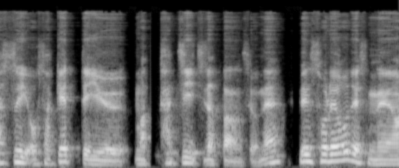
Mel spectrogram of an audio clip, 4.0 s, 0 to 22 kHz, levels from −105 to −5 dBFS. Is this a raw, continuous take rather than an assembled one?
no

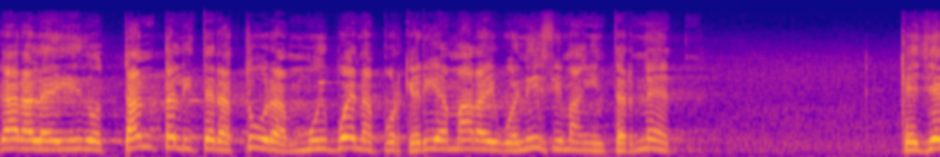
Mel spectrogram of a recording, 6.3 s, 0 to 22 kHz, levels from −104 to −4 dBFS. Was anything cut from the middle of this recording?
no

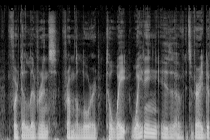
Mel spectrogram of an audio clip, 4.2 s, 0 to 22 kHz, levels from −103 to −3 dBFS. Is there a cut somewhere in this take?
no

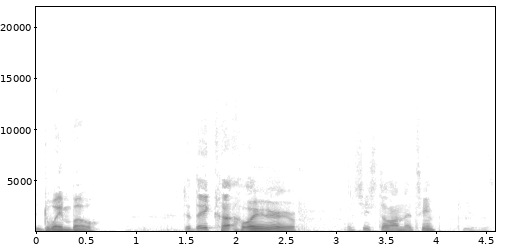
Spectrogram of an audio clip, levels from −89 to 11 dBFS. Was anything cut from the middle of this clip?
no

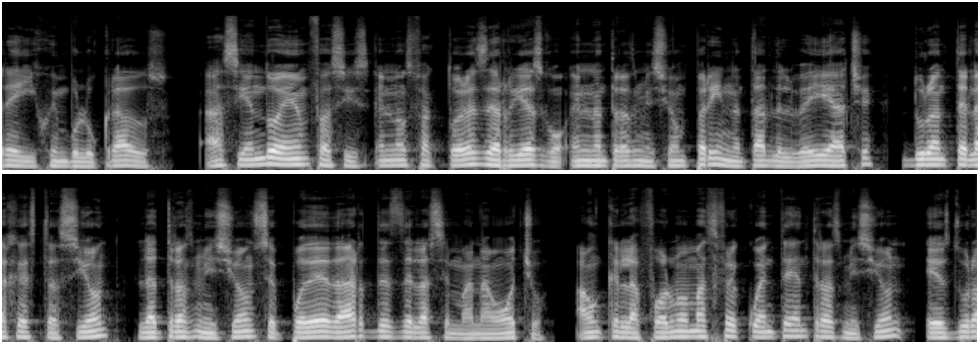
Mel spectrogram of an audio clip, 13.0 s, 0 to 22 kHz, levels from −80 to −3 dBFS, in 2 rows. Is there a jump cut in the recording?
yes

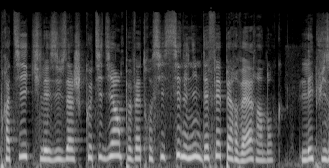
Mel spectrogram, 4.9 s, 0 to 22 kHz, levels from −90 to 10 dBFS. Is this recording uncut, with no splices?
yes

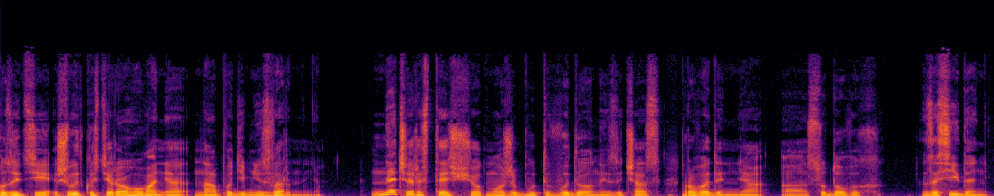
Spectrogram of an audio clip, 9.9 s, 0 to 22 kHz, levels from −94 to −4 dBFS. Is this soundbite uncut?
no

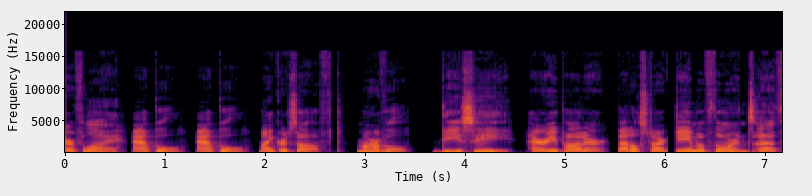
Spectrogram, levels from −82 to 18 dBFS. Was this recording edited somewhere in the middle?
yes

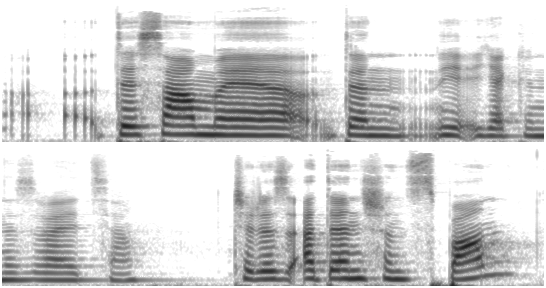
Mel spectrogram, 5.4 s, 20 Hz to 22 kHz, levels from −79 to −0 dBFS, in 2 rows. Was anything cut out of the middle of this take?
no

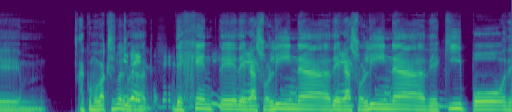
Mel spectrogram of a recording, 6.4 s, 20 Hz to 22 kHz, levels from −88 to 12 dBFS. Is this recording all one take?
no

